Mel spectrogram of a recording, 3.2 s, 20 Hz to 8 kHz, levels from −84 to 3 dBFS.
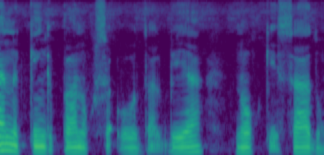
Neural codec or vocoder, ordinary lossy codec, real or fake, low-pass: none; none; real; none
